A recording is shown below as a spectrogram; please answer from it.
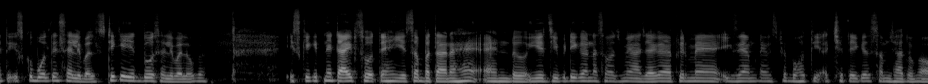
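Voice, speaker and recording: A young man tutors students for an exam in a relaxed, chatty way, calling his viewers bro. His voice sits a touch high for a man and stays fairly level. It sounds like a voice-over made while recording his screen. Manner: casual, addresses viewers as bro. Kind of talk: casual exam-prep lesson.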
